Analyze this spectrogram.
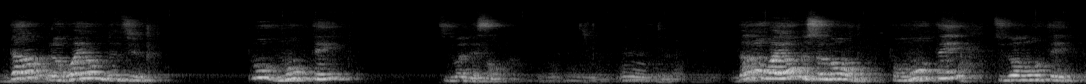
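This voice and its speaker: A man with a Canadian French accent, from French Canada, preaching to a worship team in a lively, joking way, repeating key phrases. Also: extremely high pitch, slow, long pauses. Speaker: worship teaching speaker. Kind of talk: sermon. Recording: very echoey room, voice from far off.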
